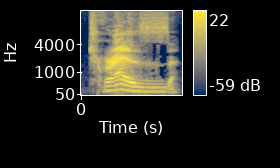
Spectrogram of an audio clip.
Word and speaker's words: treize: 3 was trois, and when it becomes 13, it becomes treize. Your O is changing to an E. So trois, treize.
